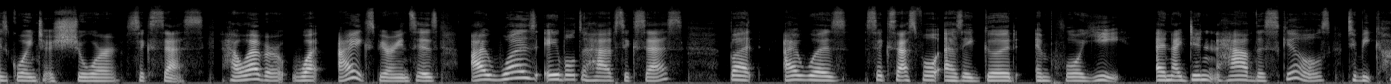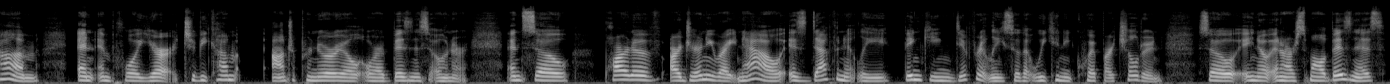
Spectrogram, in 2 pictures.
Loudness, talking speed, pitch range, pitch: -22 LUFS, 145 wpm, 170-200 Hz, 180 Hz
